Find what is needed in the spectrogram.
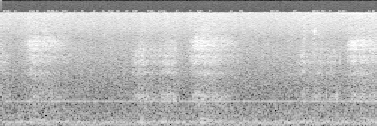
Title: snores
